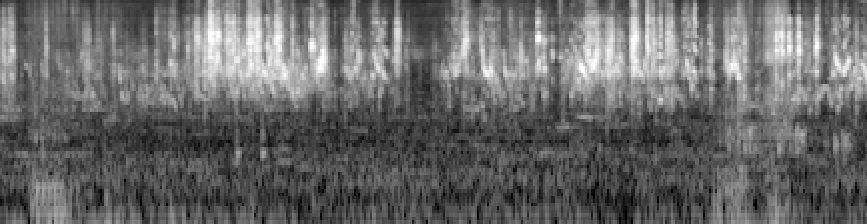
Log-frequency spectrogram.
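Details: Budgerigars chattering in dense overlapping bursts of high, scratchy warbles and chirps, with loud spells around two to three seconds and again near six seconds, separated by a brief quieter lull.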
